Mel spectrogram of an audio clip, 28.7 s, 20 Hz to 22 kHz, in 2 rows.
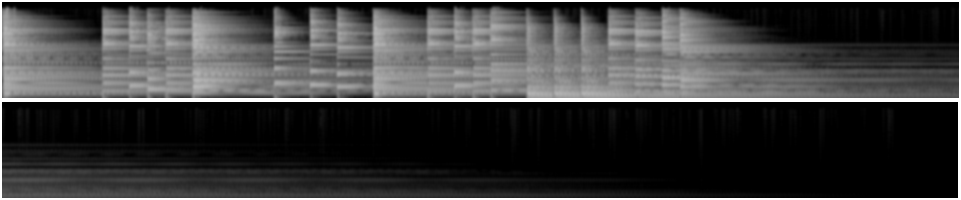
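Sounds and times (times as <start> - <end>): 
guitar playing an intro: 0.0 - 18.1.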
